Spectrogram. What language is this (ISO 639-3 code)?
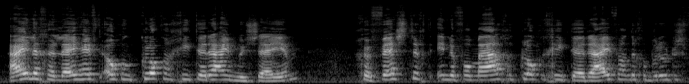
nld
